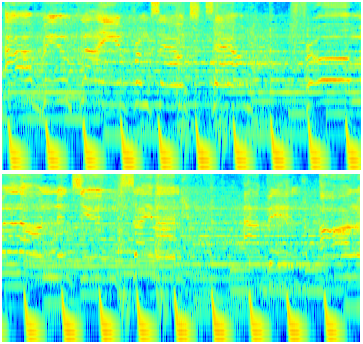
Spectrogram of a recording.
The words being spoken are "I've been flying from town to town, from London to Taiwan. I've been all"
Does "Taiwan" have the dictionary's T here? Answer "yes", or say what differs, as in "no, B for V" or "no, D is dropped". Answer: no, S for T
